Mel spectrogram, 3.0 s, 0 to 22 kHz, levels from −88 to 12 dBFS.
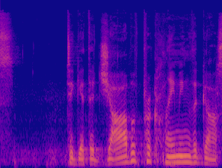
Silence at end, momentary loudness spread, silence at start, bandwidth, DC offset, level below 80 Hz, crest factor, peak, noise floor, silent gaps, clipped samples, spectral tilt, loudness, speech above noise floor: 0 s; 10 LU; 0 s; 17 kHz; under 0.1%; -74 dBFS; 18 dB; -14 dBFS; -59 dBFS; none; under 0.1%; -5 dB/octave; -32 LUFS; 28 dB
